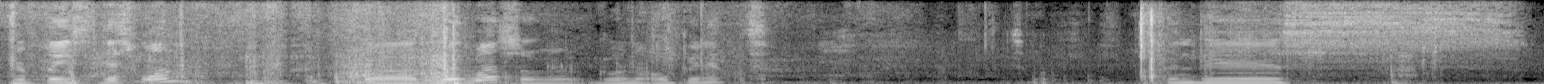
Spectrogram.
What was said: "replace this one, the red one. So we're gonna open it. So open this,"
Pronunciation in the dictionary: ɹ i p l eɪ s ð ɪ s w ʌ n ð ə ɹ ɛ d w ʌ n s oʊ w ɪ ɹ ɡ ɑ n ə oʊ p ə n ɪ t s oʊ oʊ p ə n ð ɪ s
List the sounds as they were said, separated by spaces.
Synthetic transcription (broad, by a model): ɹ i p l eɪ s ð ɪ s w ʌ n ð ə w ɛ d w ʌ n s oʊ w ɪ ɹ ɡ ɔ ə oʊ p ə n ɪ t s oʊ oʊ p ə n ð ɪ s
